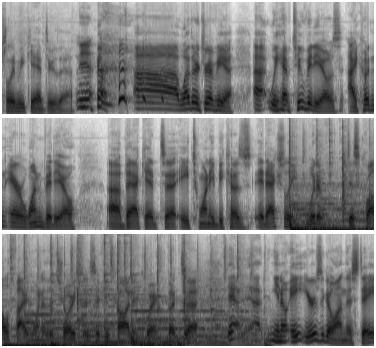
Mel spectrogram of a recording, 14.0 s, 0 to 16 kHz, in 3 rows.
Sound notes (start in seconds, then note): 1.0 laughter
